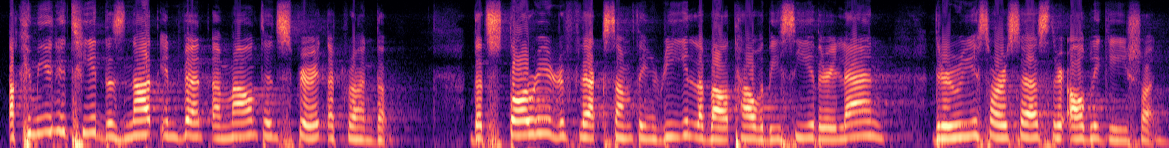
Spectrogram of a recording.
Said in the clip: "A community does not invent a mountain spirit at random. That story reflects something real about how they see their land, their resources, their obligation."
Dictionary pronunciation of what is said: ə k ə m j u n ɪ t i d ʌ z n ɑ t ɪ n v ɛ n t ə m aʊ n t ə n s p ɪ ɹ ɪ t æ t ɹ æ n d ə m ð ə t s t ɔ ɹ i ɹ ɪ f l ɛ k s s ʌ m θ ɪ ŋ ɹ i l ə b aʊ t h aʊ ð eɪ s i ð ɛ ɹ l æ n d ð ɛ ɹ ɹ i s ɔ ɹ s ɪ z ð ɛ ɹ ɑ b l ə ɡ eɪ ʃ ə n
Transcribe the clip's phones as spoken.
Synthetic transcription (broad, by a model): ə k ə m j u n ɪ t i d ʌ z n ɑ t ɪ n v ɛ n t ə m aʊ n t ə n s p ɪ ɹ ɪ t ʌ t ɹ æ n d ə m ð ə t s t ɔ ɹ i ɹ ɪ f l ɛ k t s ʌ m θ ɪ ŋ ɹ i l ə b aʊ t h aʊ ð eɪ s i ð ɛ ɹ l æ n d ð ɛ ɹ ɹ i s ɔ ɹ s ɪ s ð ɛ ɹ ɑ b l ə ɡ eɪ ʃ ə n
